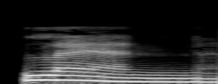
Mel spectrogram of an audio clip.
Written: len

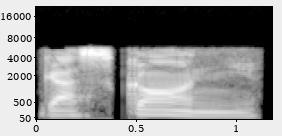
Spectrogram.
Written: Gascogne

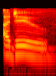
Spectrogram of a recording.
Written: ado

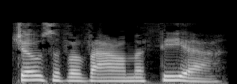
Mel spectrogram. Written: joseph of arimathaea

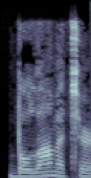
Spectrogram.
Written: bolometry

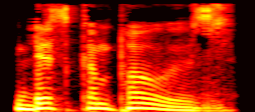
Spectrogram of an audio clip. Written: discomposingly

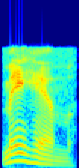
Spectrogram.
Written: mayhem

